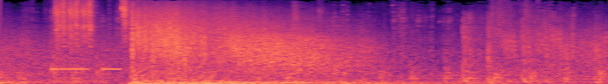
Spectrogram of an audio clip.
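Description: An explosion booms nearby and rumbles away.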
